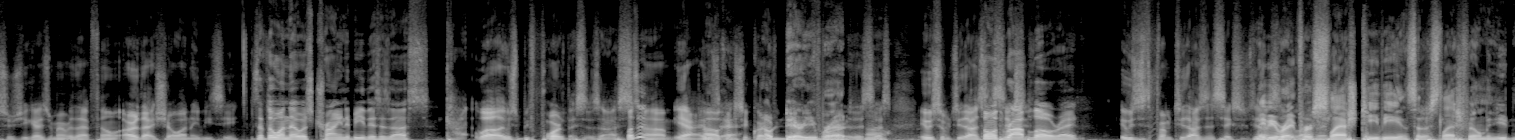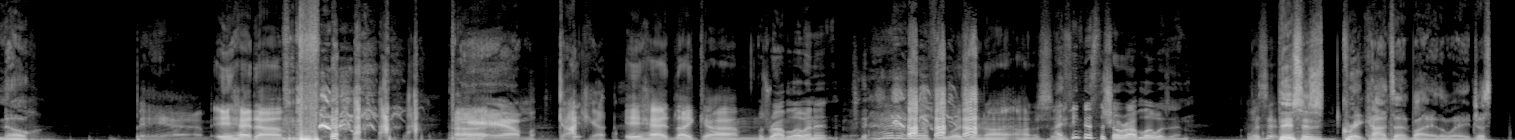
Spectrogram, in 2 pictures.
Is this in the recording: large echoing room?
no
